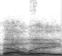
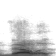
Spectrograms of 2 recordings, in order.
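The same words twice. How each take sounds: First: The stress is on the last syllable. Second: The stress is on the first syllable.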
